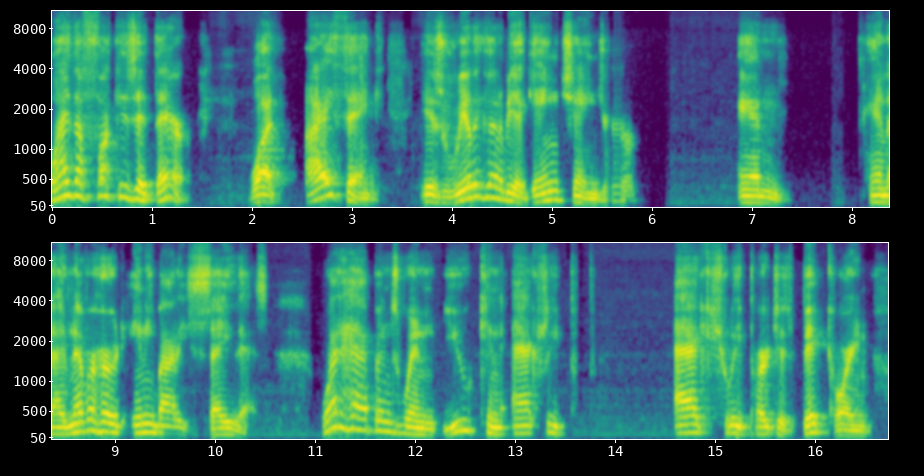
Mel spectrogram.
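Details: Self-reported speech impediment of unspecified type in a man; disfluent speech; speech impediment.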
